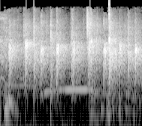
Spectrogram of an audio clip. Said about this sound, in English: We can applaud for them.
